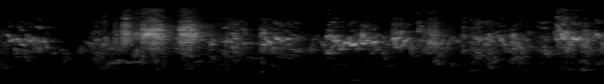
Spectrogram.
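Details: Pet budgerigars squawk and warble in rapid rasping bursts, roughly one loud pulse each second, forming steady flock chatter.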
